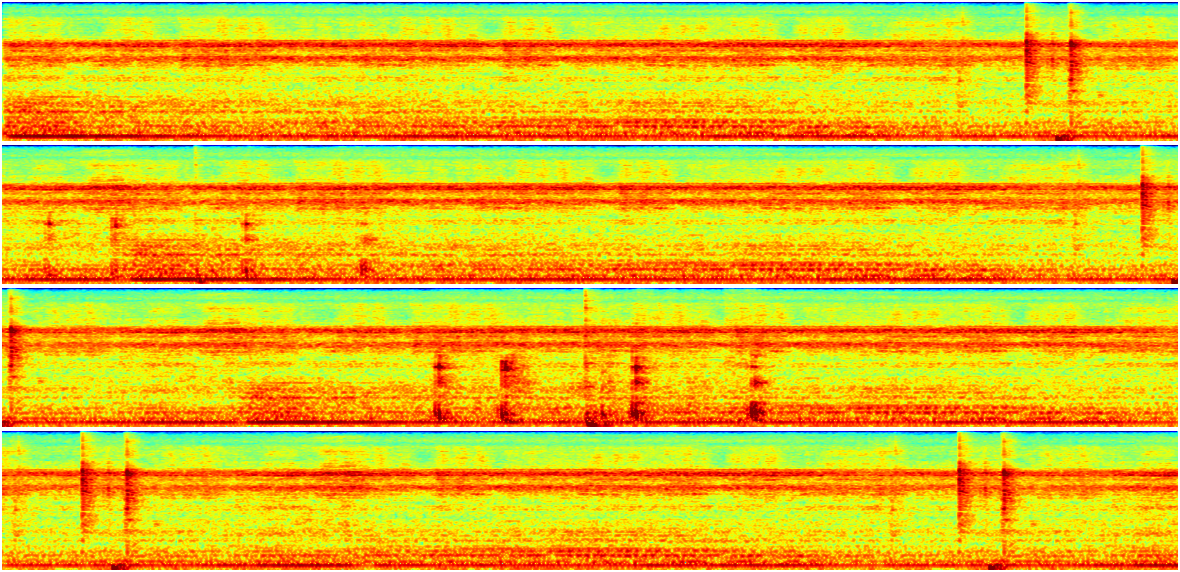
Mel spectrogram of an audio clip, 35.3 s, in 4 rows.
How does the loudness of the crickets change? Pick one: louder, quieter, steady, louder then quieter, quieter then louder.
steady.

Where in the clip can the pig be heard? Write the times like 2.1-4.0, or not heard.
9.1-11.8, 20.9-23.4.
